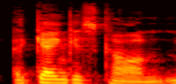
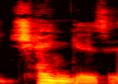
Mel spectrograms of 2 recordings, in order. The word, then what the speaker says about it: Cengiz: So Genghis Khan, not the correct pronunciation, right? – It isn't actually. Well, as far as we can tell, because actually the more accurate pronunciation or rendition seems to be, and I dare say among Persian historians of the Mongol period, and it's actually Cengiz. It's a CH rather than a G.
